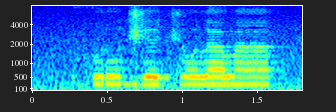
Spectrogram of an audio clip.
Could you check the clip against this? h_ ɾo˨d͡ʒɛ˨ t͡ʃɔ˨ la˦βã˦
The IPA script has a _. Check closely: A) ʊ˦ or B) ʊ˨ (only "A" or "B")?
B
